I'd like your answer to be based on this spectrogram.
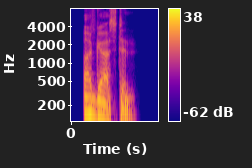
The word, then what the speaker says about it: Augustine: So Augustine or Augustine, can I make a confession? No pun intended. I honestly can never remember which way I'm supposed to pronounce it. Which way is it anyway? – Augustine. – That's what I thought.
